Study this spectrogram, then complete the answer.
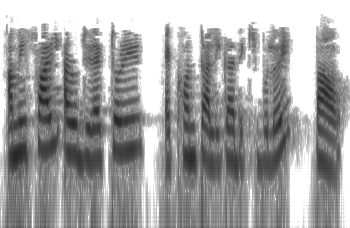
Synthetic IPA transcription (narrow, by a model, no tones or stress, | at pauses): amifʰajlaɹudiɹɛk̚tɔɹiɹ | ɛkʰɔntalikadekʰibɔloj | pãw̃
